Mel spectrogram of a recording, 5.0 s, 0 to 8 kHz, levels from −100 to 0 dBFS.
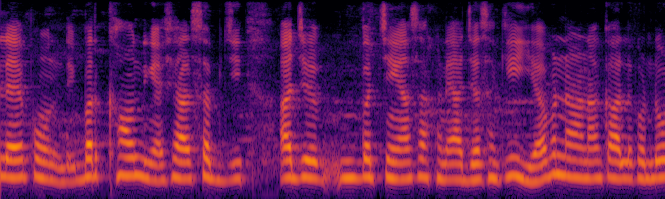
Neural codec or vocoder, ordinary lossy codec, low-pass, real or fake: none; none; none; real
